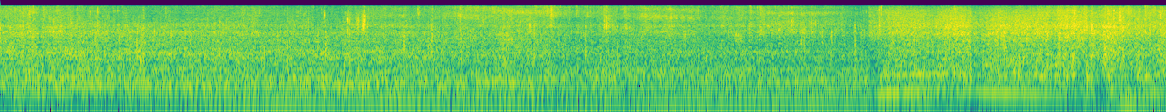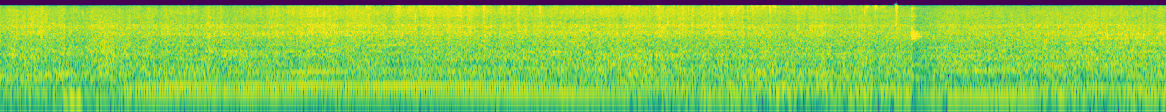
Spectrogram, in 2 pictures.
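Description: An engine idles steadily for about four seconds. Then a lifted first-generation Subaru Forester's flat-four engine revs up hard, holds high revs and drops back as the car forces through deep mud ruts, its wheels sinking into the mud. The car gets stuck in the mud.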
